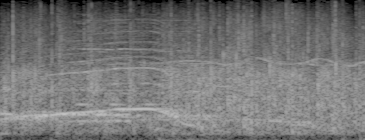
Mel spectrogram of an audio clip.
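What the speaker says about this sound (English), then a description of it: "let's give a big round of applause to our tech, Anthony, up there." A crowd at a live fight night show applauds loudly with steady clapping and some cheering, sustained throughout.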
